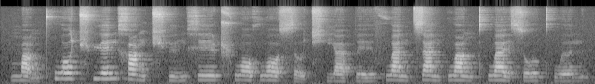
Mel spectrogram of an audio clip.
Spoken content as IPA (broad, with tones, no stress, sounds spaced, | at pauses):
m ɑ̰˨˩ ŋ pʰ w ɔ˥ t͡ɕʰ ɥ ɛ˥ n x ɑ˥˩ ŋ t͡ɕʰ y˧˥ n x e˥ ɪ̯ ʈ͡ʂʰ w ɔ˥˧ x w ɔ˥˩ s ɤ̰˨˩ t͡ɕʰ j ä˧˥ p e˧˥ ɪ̯ f w a˥˧ n t͡s a˥˧ n p w ɑ˥˧ ŋ kʰ w a˥˩ ɪ̯ s o˥ ʊ̯ kʰ w ə˥ n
